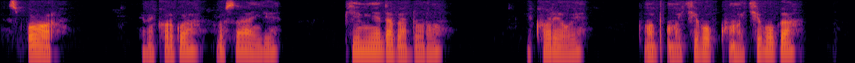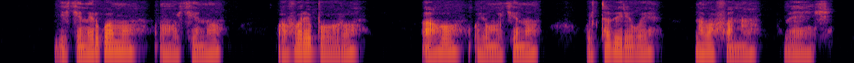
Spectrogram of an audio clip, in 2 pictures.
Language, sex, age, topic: Kinyarwanda, female, 36-49, government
